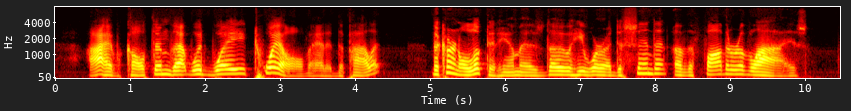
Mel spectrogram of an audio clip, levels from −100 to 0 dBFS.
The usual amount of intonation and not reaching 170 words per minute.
No: wide, 5.8 semitones; average, 155 wpm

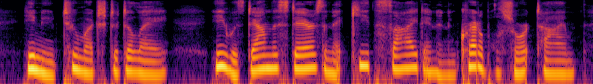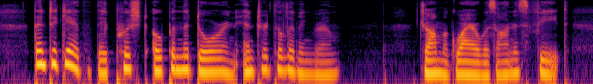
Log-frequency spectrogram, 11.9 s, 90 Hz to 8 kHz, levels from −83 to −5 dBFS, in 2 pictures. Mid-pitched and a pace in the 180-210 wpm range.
Yes: medium, 175 Hz; average, 190 wpm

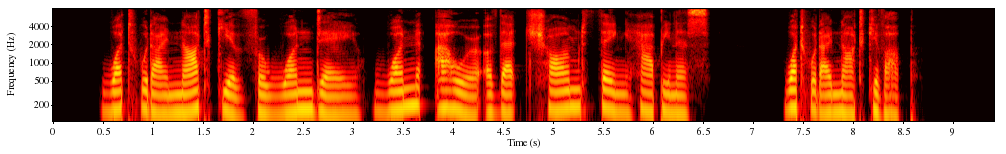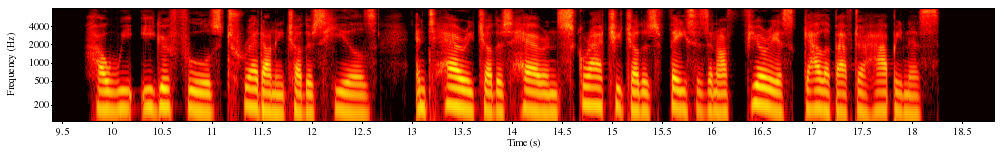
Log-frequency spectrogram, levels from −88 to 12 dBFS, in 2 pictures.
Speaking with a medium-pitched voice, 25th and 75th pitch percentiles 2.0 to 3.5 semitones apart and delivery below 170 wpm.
Yes: medium, 160 Hz; narrow, 2.4 semitones; average, 150 wpm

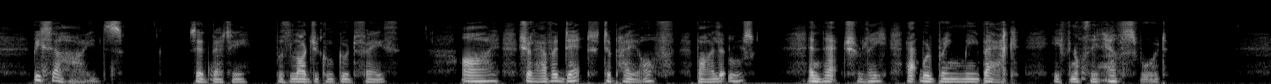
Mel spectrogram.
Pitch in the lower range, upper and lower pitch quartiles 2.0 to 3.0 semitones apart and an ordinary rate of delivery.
No: low, 130 Hz; average, 2.7 semitones; slow, 130 wpm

